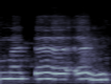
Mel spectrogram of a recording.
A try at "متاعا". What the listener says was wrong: Mata'an, jangan mataan. Mata'an.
